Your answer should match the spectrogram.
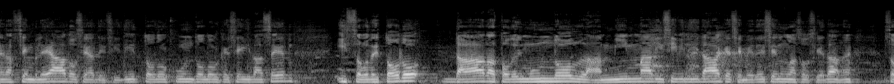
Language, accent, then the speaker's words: Spanish; Italy; now in Spain; yo siendo italiano intento estar al tanto de lo que pasa ahí también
